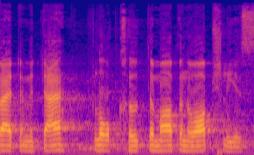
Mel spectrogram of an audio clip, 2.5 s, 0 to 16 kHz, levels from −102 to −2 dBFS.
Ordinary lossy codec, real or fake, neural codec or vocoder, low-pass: none; fake; vocoder, 44.1 kHz, 128 mel bands every 256 samples, BigVGAN v2; 14.4 kHz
